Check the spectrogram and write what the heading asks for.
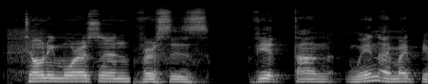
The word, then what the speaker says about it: Viet Thanh Nguyen: Toni Morrison versus Viet Thanh Nguyen. I might be mispronouncing that. Let me know, pretty GJ. close. Yeah, that's good. Okay. Yeah, that's right. Viet Thanh Nguyen.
